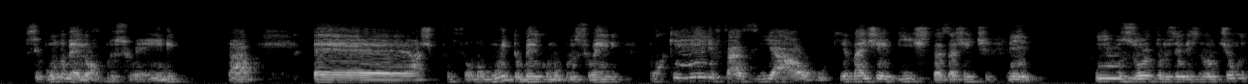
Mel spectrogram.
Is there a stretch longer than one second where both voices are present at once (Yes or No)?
No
